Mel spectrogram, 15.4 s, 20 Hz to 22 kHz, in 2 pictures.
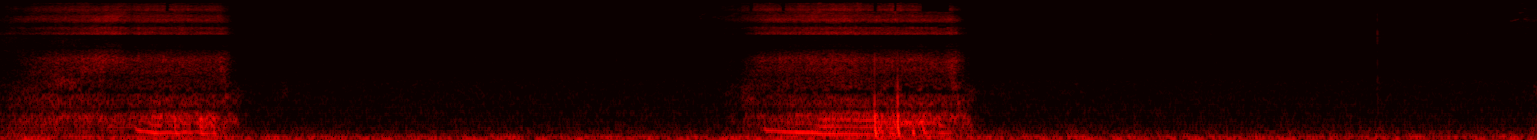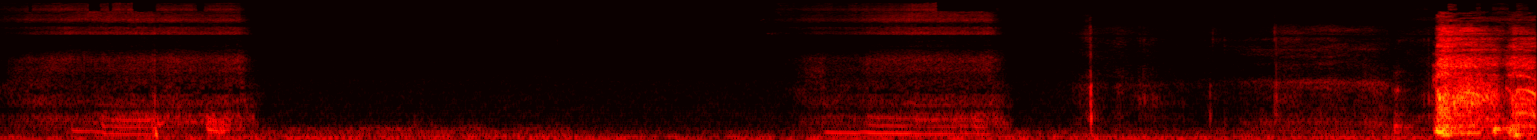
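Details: Snoring of a sleeping cat on a couch: soft rhythmic snores, about 16 breaths a minute, with quiet pauses between and a faint noise at the end.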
